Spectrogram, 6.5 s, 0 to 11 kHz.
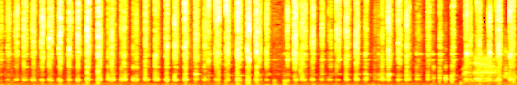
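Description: A hand-sized, hollow, apparently empty white ceramic coffee mug with a handle and the printed text 'Cup of Sunshine' is held in hand near the microphone and tapped fast with long pointed acrylic nails. About 48 quick, bright clicks with a short ceramic ring near 746 Hz are heard in a steady, rapid rhythm. Toward the end the taps blur into a denser, rougher patter.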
